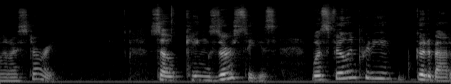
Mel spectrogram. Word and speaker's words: Xerxes: of king cersei's now xerxes is spelled with an x which sounds like a z but we it still said xerxes now xerxes um was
